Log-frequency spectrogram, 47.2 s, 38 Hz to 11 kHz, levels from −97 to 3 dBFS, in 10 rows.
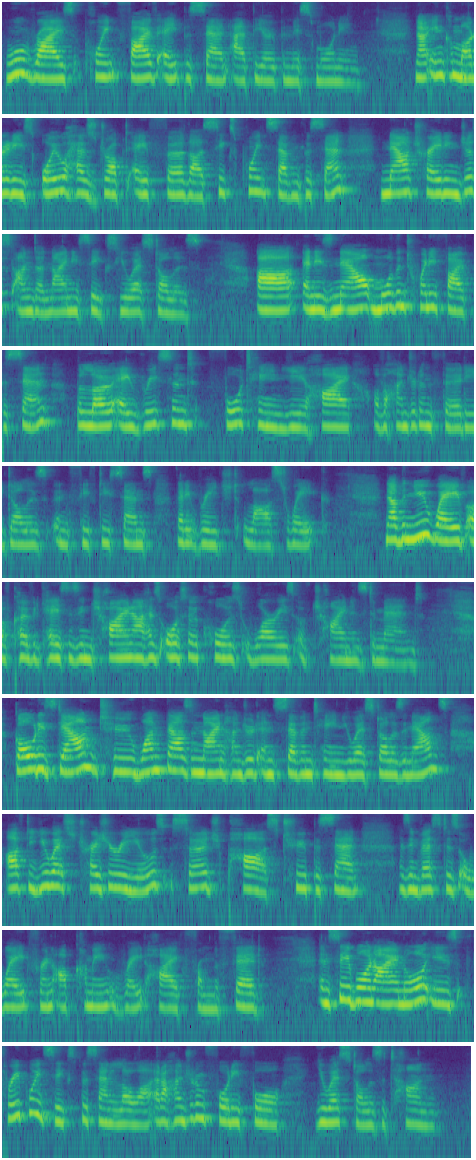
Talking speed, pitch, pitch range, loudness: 125 wpm, 240 Hz, 225-260 Hz, -21 LUFS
